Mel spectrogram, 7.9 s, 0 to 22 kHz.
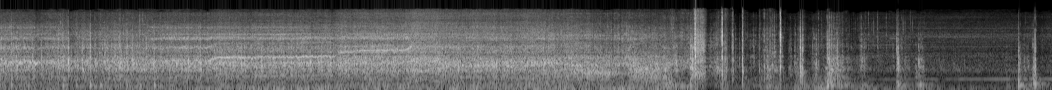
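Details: Brand-new Basher Nitro Circus 4x4 1/10 RC truck on a 3S 4000mAh battery: a rough gritty rasp over the motor whine while pulling forward, then clicks. The noise occurs only under acceleration, not in reverse or off the ground. Gear mesh adjustment didn't fix it, and the cause is not found.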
